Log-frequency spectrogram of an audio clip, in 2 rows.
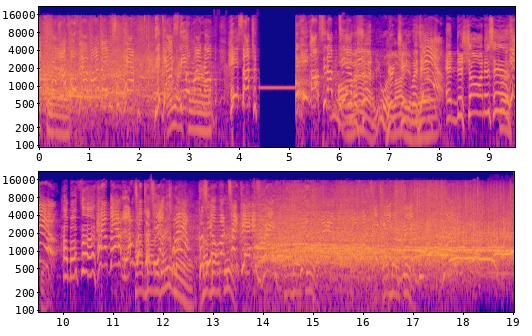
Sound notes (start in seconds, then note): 14.5 audience cheering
